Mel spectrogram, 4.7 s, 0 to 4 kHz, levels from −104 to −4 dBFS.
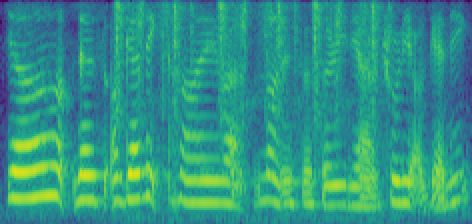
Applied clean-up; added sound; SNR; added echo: none; Rattle (instrument); 14 dB; reverberation time 0.5 s.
